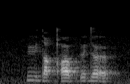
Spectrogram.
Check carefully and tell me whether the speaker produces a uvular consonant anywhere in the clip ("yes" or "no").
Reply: yes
